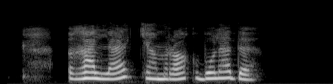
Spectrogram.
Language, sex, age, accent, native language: Uzbek, female, 18-24, Surxondaryo, Uzbek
